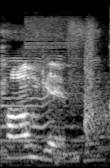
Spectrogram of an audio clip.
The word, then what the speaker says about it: Kangen: And you can put your, how do you say it properly? You have to make sure we say it properly. – Kangen. – Yeah, we say Kangen.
